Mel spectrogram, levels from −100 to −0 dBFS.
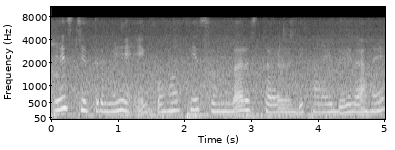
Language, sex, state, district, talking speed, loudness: Hindi, female, Chhattisgarh, Raipur, 130 wpm, -16 LUFS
